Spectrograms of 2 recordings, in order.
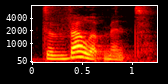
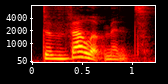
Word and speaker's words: development: and next we have development with a stress on the second syllable development development once again development and next we have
